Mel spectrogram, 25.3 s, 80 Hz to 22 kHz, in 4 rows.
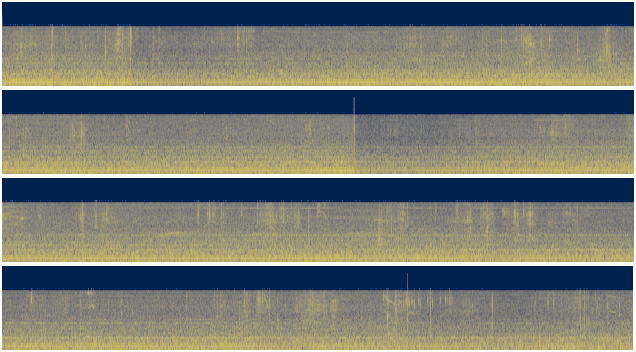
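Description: Electric drivetrain of an Axial AX10-based RC rock crawler giving a steady whine as it creeps over rocks at low speed, with scattered clicks and knocks of the tyres and chassis against stone and wood.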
